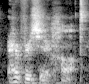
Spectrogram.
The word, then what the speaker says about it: Hertfordshire: Hertfordshire.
